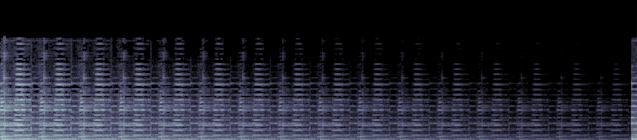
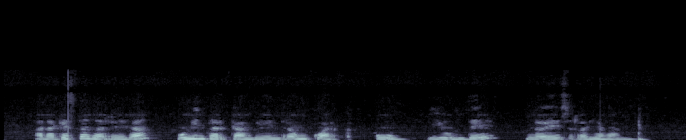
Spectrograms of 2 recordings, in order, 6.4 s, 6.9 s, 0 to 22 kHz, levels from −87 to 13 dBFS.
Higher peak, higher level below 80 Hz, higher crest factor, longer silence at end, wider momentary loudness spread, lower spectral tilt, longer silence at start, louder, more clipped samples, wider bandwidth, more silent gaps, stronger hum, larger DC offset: first, 0 dBFS vs -6 dBFS; first, -48 dBFS vs -66 dBFS; first, 24 dB vs 16 dB; second, 0 s vs 0.4 s; first, 24 LU vs 14 LU; second, -2.5 dB/octave vs -9 dB/octave; second, 0 s vs 0.35 s; about the same, -22 LUFS vs -22 LUFS; neither; first, 16.5 kHz vs 5.6 kHz; neither; neither; neither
